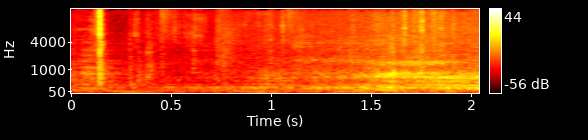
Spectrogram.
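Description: Third-row seat of a Toyota Innova being folded down: a short latch click at the start, then a noise that grows louder as the seatback swings forward.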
